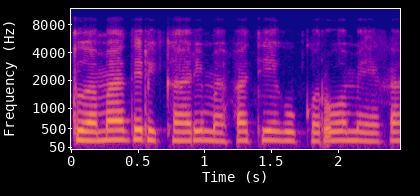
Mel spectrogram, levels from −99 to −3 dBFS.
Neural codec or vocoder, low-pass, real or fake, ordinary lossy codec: none; 7.2 kHz; real; Opus, 16 kbps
